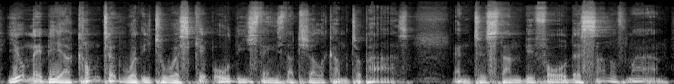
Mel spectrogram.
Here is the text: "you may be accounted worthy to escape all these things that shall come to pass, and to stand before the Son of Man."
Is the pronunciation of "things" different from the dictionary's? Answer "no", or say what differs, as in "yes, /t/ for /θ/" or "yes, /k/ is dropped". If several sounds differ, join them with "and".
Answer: no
